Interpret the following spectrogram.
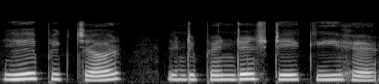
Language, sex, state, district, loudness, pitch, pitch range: Hindi, female, Bihar, Patna, -15 LUFS, 225 Hz, 215-240 Hz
